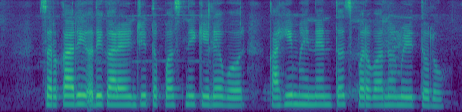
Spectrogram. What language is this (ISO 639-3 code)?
mar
